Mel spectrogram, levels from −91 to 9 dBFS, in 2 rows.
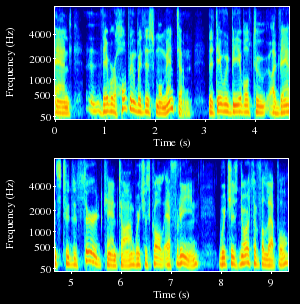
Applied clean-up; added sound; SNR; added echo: none; none; none; none.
